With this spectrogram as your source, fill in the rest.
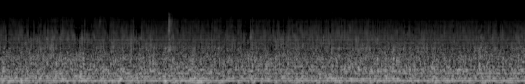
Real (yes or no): no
